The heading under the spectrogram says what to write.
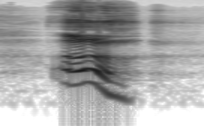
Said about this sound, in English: Oh, I'm yawning again.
